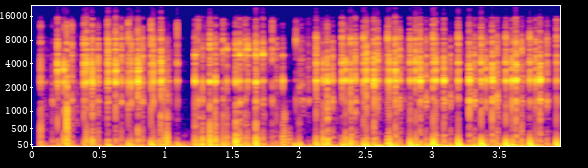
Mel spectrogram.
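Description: A small, light, hollow wooden box with a dark metal clasp and its lid closed is tapped fast with long acrylic nails. A rapid, continuous stream of sharp, clicky taps, each dying away almost instantly, with a bright, steady ringing tone near 2.4 kHz running through the rattle.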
